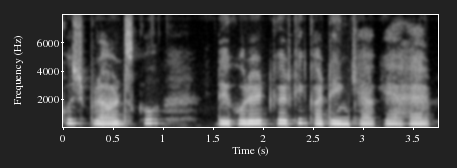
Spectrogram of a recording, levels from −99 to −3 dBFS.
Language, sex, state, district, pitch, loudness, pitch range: Hindi, female, Jharkhand, Ranchi, 235 Hz, -16 LUFS, 230-275 Hz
